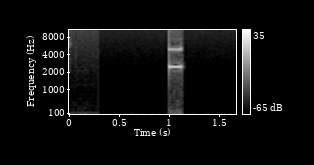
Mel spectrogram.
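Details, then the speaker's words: Philips HeartStart HS1/OnSite AED maintenance chirp in a training video: one short high-pitched chirp as the self-test finds the SMART pads cartridge unusable, with the ready light off and the i-button flashing. "if the self test indicates the cartridge is not suitable for use the heart start on site will chirp the ready light will go off and the eye button will flash"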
